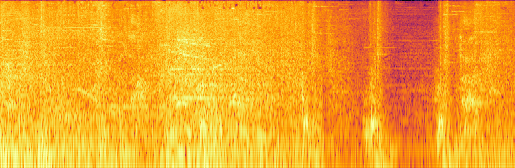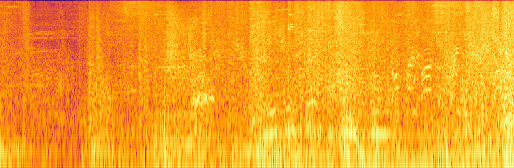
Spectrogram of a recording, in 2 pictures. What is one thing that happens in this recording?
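Fantasy battle sound effects crackle and burst in quick succession.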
